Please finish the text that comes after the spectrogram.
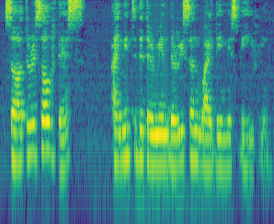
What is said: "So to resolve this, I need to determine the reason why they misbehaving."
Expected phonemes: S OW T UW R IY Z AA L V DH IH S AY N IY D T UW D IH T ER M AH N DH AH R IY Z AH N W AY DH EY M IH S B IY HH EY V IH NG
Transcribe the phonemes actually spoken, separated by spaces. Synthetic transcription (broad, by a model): S OW T UW R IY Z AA L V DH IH S AY N IY D T UW D IH T ER M AH N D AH R IY S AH N W AY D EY M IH S B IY HH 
